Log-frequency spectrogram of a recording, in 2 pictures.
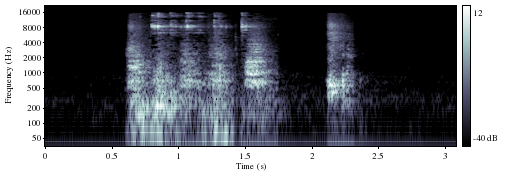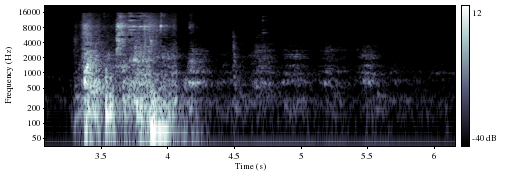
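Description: Small dog digging and scrambling in bed covers: three bursts of blanket rustling with a soft thump, the last trailing off into lighter rustling.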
